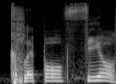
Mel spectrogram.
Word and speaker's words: Klippel-Feil: She had been diagnosed with Klippel-Feil syndrome, and I'll admit I don't know that I'm pronouncing that correctly, but it's right. – Klippel is K-L-I-P-P-E-L. Feil is F-E-I-L, for anyone out there who may want to look this up on their own.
